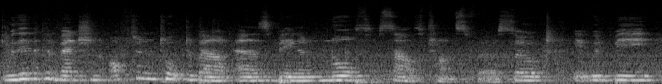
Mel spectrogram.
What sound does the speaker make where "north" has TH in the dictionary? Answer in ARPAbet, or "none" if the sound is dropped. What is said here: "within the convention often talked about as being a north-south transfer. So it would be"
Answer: TH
